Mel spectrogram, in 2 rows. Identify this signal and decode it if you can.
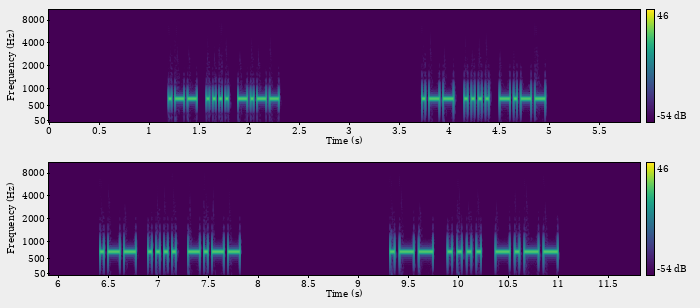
Morse code, heard as a keyed tone, about 31 wpm, 700 Hz. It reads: WHY WHY WHY WHY
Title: Speed-Racing Top 300 Words 25wpm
